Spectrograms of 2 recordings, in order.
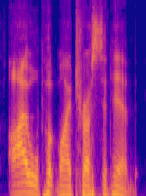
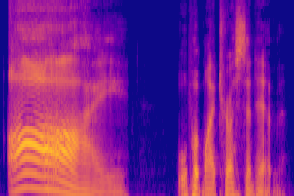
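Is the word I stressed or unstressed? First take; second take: unstressed; stressed. First: The word I is not stressed. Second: The word I is strongly stressed.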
